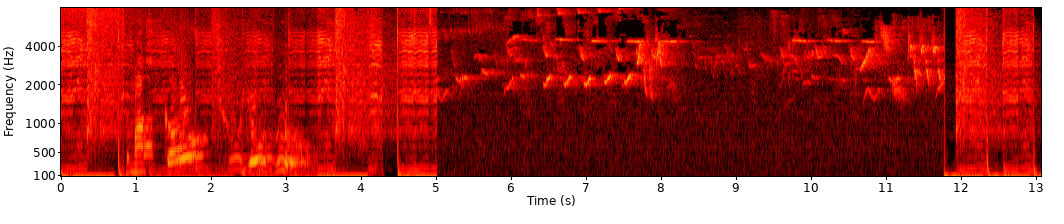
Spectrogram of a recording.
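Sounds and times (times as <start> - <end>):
small birds chirping: 5.0 - 11.9.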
